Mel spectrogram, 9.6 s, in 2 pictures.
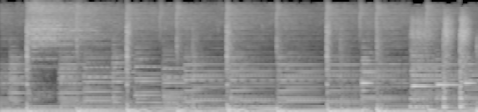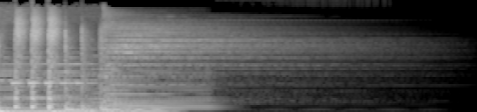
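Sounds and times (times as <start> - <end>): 
laidback jazz piano trio playing: 0.0 - 7.0.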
